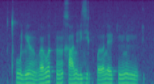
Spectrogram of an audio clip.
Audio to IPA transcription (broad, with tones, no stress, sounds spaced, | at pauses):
tʰ u˧˩ lʲ ə̃ː˧˩ β œ˨˦ β ə˥˧ k ə̃ː˨˦ x a˨˦ l i˨˦ zʲ ɐ˧˩ k p əː˨˦ l e˨˦ k ĩ˨˦ l ĩː˧˩ k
